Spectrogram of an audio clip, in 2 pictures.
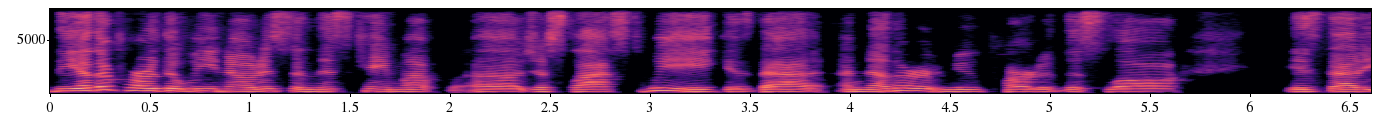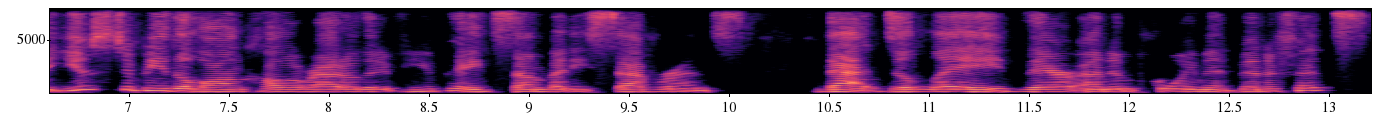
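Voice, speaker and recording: A woman's fairly low-pitched voice with ordinary pitch variation. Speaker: employment lawyer. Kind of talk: webinar presentation. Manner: fast.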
